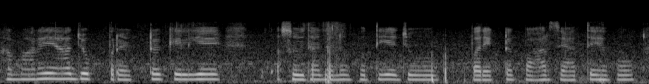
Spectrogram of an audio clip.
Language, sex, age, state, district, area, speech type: Hindi, female, 18-30, Uttar Pradesh, Sonbhadra, rural, spontaneous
